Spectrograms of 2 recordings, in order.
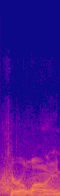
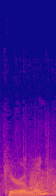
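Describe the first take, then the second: First: The last syllable sounds like 'line'. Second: The last syllable sounds like 'lin'. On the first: The speaker calls it right. "the right pronunciation" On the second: The speaker calls it wrong. "I was around somebody who pronounces it Carolyn"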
